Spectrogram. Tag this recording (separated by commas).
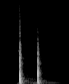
Door, Knock, home sounds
